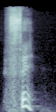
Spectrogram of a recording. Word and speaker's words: fait: So the past participle of faire is fait. – Fait. – That's spelled F-A-I-T.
